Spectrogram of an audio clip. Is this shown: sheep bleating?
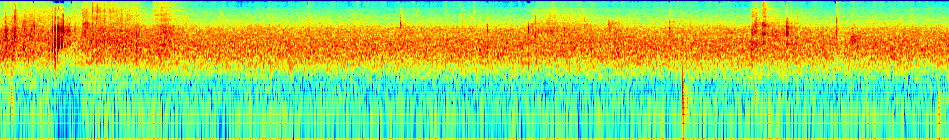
no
